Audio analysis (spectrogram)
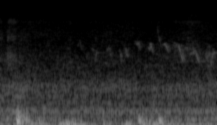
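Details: Honey bees from a shipped package being installed into a hive, delayed in the post and out of food; a low, rough droning hum with soft thumps, faint high chirping drifting above.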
